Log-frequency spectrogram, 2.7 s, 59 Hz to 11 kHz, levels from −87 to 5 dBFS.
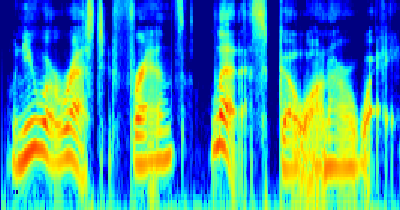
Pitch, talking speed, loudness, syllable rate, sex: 205 Hz, 245 wpm, -20 LUFS, 6.0 syllables/s, female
